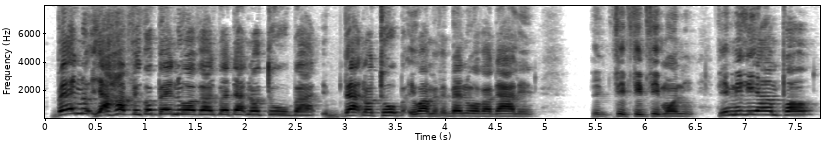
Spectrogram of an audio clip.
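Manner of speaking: high, loud mocking disbelief; mocking high patois taunt; incredulous mock. Real, not acted.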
